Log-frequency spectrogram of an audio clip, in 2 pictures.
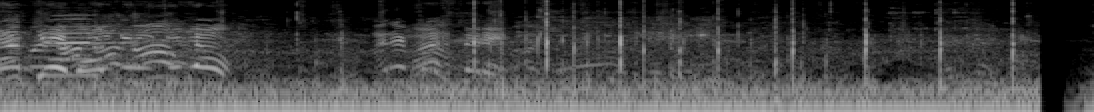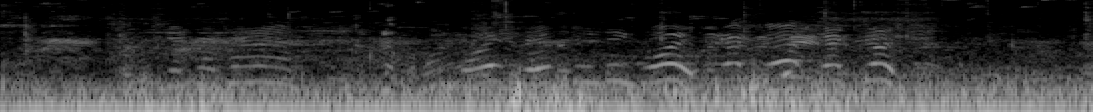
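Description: Outdoor cricket ground: players and spectators shout as a lofted shot goes up, followed by scattered sharp claps, all over a steady low hum. The sound drops out briefly at a cut about halfway, then more voices call out across the field.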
